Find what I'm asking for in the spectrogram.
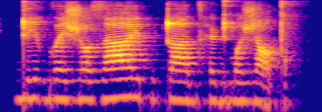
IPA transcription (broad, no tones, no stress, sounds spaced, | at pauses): ɖ i e̯ ɡʷ ɛ ʒ ɔ z aː e̯ p i̤ ʈ aː d h ɛ ɖ m ɔ ʒ a tˤ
